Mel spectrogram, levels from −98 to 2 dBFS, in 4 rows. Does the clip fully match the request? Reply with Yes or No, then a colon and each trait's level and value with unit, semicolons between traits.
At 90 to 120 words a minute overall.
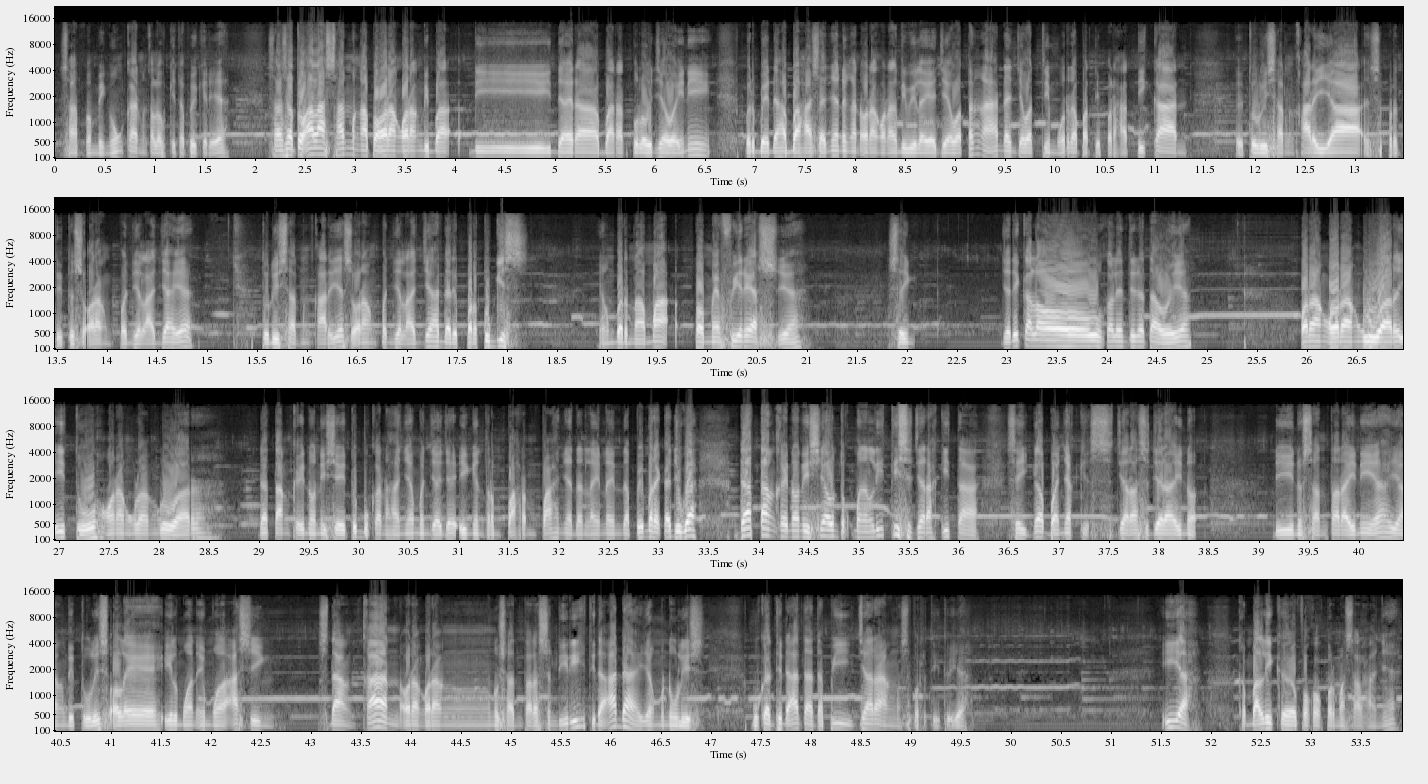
No: average, 130 wpm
